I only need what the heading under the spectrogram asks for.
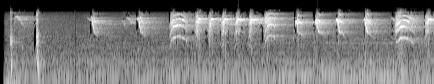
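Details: Long-tailed shrike singing a rapid, varied run of high chirps and squeaky slurred notes. After a few scattered opening notes it becomes a dense run of about four notes per second.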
